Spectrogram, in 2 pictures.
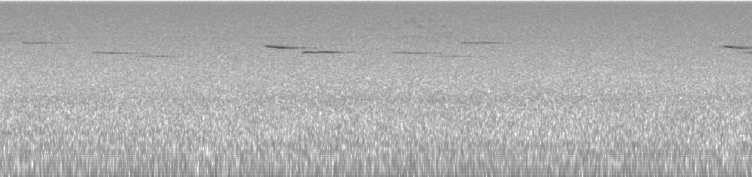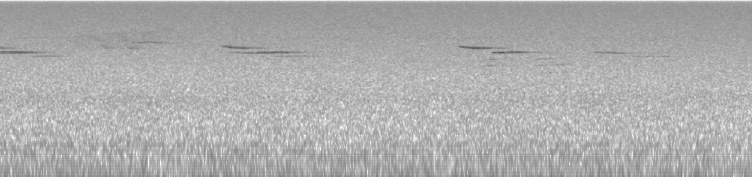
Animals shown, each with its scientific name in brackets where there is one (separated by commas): Black-throated Green Warbler (Setophaga virens), Black-capped Chickadee (Poecile atricapillus), Red-breasted Nuthatch (Sitta canadensis)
